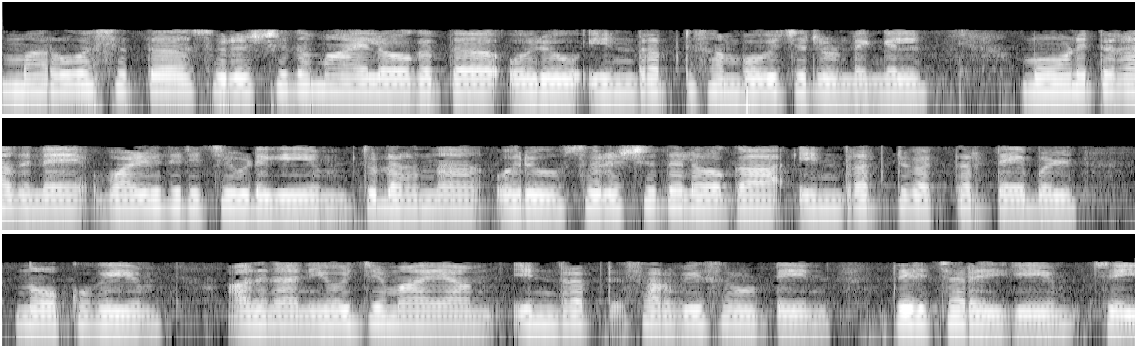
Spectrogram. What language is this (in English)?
Malayalam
